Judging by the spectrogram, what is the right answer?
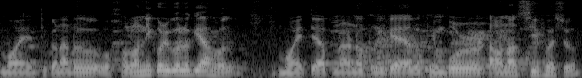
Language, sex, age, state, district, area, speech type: Assamese, male, 45-60, Assam, Lakhimpur, rural, spontaneous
